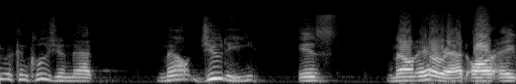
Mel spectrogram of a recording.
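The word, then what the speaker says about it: Cudi: And when you see a C in Turkish, it's pronounced ja. So C-U-D-I, Kudi, is pronounced Judy.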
